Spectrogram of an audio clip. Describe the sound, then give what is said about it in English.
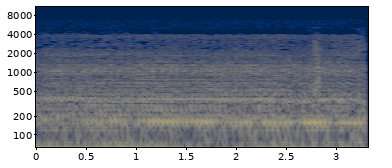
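A hot rod car driving fast gives a continuous engine drone, a steady low rumble with a constant hum and no talking over it. “as long as Jimmy was kind enough to loan us his hot rod for the evening, I think we ought to take advantage of it. Well, aren't you driving a little bit fast?”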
